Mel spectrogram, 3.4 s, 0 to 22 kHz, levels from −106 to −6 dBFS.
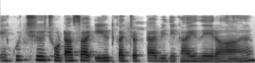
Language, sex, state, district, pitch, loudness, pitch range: Hindi, female, Haryana, Charkhi Dadri, 170 Hz, -19 LUFS, 155-185 Hz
